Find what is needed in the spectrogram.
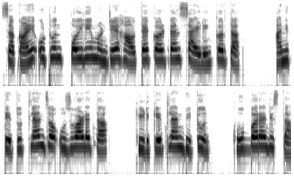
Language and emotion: Goan Konkani, neutral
